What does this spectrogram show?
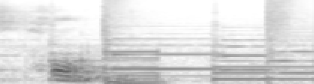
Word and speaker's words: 本: For the numbers 1, 6, 8, and 10, you want to pronounce this as pon.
